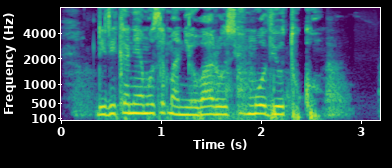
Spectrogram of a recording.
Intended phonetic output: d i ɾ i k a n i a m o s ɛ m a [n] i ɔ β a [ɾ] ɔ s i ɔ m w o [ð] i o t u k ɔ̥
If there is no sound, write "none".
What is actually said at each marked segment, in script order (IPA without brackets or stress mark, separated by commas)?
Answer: n, ɾ, ð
